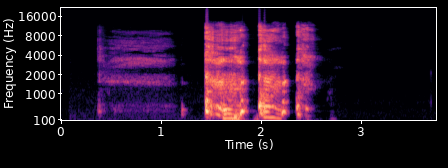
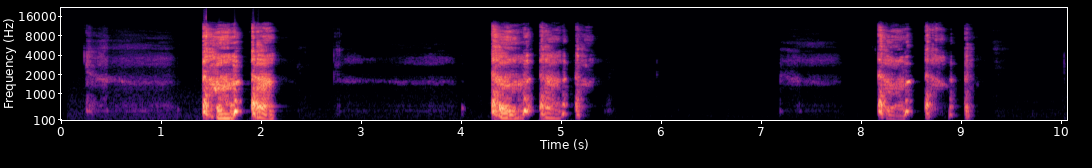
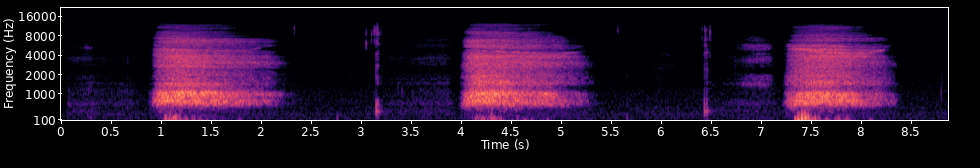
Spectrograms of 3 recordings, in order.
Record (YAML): cough_length: 3.8 s
cough_amplitude: 32768
cough_signal_mean_std_ratio: 0.37
three_cough_length: 10.1 s
three_cough_amplitude: 32767
three_cough_signal_mean_std_ratio: 0.3
exhalation_length: 8.9 s
exhalation_amplitude: 10781
exhalation_signal_mean_std_ratio: 0.49
survey_phase: beta (2021-08-13 to 2022-03-07)
age: 18-44
gender: Female
wearing_mask: 'No'
symptom_cough_any: true
symptom_fatigue: true
smoker_status: Never smoked
respiratory_condition_asthma: false
respiratory_condition_other: false
recruitment_source: Test and Trace
submission_delay: 1 day
covid_test_result: Positive
covid_test_method: RT-qPCR
covid_ct_value: 26.2
covid_ct_gene: ORF1ab gene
